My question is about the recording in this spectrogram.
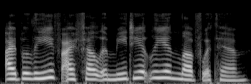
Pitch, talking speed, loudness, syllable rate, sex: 245 Hz, 215 wpm, -17 LUFS, 6.3 syllables/s, female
